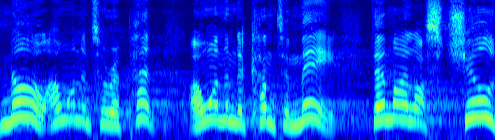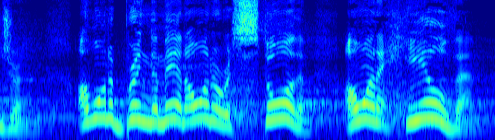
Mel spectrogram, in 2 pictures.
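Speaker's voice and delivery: high, loud cry of longing; impassioned plea. Acted. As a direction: preach it as God pleading for lost children. God's impassioned plea, preached.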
